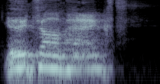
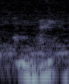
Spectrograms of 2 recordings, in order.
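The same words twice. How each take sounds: First: Nervous, loud, high greeting; Chris. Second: Very soft, puzzled echo; the room's reaction. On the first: Nervous writer greeting the star host, loud and awkward. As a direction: drag out an over-loud, awkward hello. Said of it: "But he gets so nervous". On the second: Writers echoing the nervous greeting, very quietly. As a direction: murmur the name back under your breath. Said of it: "And we all go". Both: Retold or imitated.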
